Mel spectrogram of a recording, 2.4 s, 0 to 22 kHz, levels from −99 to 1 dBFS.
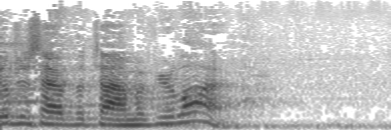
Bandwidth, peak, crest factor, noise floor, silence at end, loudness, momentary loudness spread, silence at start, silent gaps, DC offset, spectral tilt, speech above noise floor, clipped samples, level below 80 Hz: over 20 kHz; -10 dBFS; 20 dB; -57 dBFS; 0.85 s; -27 LUFS; 7 LU; 0 s; none; under 0.1%; -3.5 dB/octave; 30 dB; under 0.1%; -70 dBFS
